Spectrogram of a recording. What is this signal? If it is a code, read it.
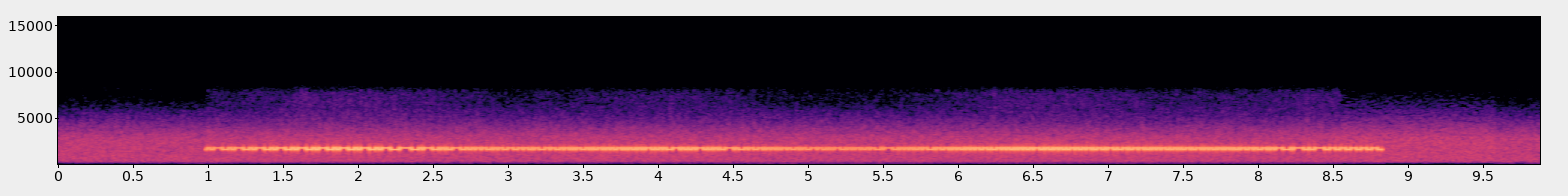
NAVTEX (SITOR-B), 100 baud, 170 Hz shift, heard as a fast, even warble, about 1700 Hz centre, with fading. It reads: ZCZC QE82 FORECAST: WIND SW 3 TO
